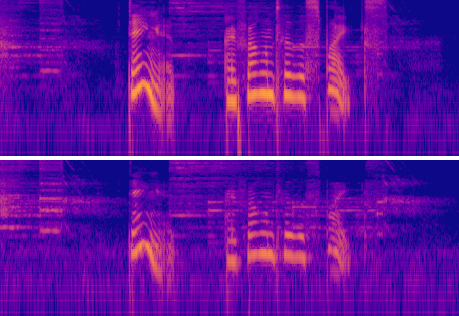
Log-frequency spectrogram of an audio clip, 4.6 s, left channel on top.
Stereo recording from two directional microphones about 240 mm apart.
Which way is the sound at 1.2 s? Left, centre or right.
Left.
